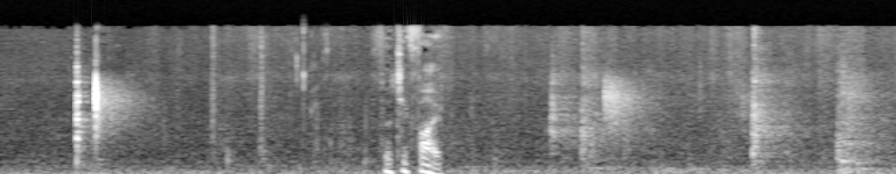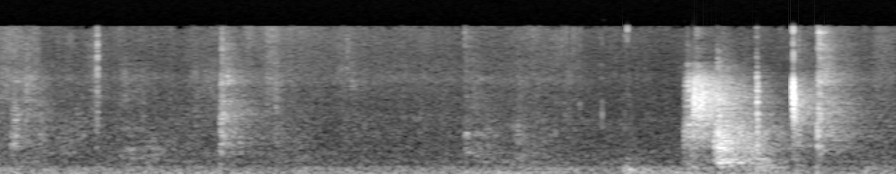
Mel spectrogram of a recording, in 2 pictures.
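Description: Billiard balls click against each other.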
